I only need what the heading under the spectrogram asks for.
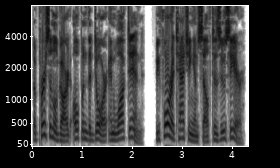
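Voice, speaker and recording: A man narrating an anime story recap in a lively, dramatic way. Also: fairly high pitch, a little fast, no echo.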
